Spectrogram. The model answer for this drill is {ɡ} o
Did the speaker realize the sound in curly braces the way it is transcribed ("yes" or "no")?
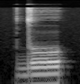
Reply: no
